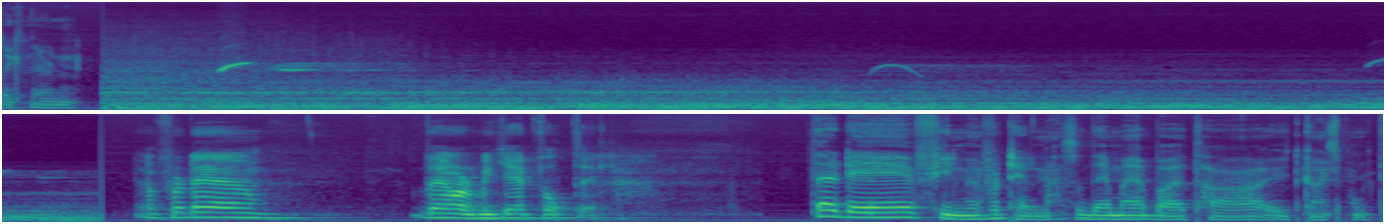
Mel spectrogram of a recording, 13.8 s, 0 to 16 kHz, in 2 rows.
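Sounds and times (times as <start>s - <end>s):
speech: 0.0s - 0.6s, 7.6s - 8.4s, 9.0s - 10.1s, 11.0s - 13.8s
steady dense low background rumble: 0.5s - 7.4s
person whistling short sliding notes: 1.0s - 1.9s, 4.3s - 4.9s, 6.8s - 7.4s.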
